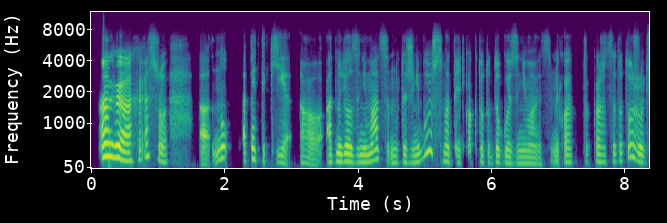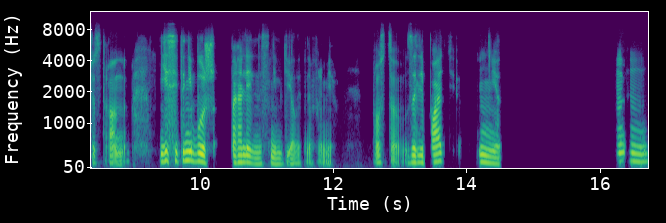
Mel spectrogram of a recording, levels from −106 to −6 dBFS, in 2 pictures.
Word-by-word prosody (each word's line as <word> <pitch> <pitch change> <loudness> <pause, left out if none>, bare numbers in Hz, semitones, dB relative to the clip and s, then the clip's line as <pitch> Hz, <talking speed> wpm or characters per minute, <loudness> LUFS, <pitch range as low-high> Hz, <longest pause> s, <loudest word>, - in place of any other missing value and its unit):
Ага, 255 -9 +11
хорошо. 280 +2 -1 0.4
А, - - +1
ну, - - +2 0.2
опять-таки, 155 -9 -3 0.2
а, 110 -5 -3
одно 155 +2 +2
дело 165 -1 +5
заниматься. 155 +8 0
Но 145 0 -5
ты 155 +2 -3
же 145 0 -6
не 160 - 0
будешь 385 +3 +1
смотреть, 160 -6 -5
как 135 - -7
кто-то 155 - -7
другой 150 -2 -2
занимается. 130 -2 -6
Мне 75 - -5
ка 155 - -3 0.2
ц - - -13
кажется, 165 +1 -4
это 180 - -5
тоже 255 +3 0
очень 155 - -5
странным. - - -7 0.5
Если 185 +1 +1
ты 190 - -2
не 195 0 +6
будешь 170 -5 +3 0.2
параллельно 150 -5 0
с - - -22
ним 120 -2 -4
делать, 65 - -9
например. - - -12 0.6
Просто - - -7
залипать? 155 +4 0 0.5
Нет. 140 -6 -1 1.7
Мгм. 175 -2 -4
155 Hz, 145 wpm, -25 LUFS, 140-180 Hz, 1.7 s, Ага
